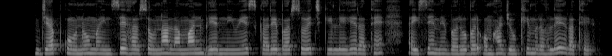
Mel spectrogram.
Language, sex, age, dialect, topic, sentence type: Chhattisgarhi, female, 18-24, Northern/Bhandar, banking, statement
